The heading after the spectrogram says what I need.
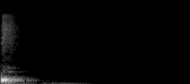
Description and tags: fat snare of god 007
This is a realistic snare I've made mixing various sounds. This time it sounds fatter
realistic, kit, god, drum, snare, fat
